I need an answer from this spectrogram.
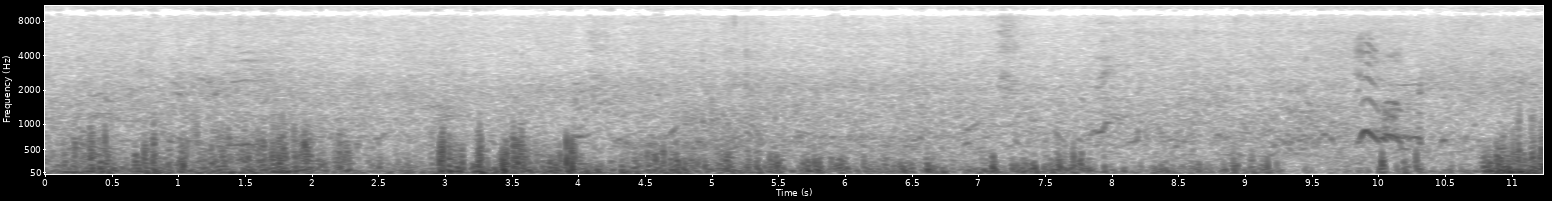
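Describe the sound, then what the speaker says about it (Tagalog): Strong wind buffets the microphone outdoors on a leisurely seaside outing, a loud continuous rumble with gusty low thumps, and a few faint voices in the background. "Ang lakas ng hangin"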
